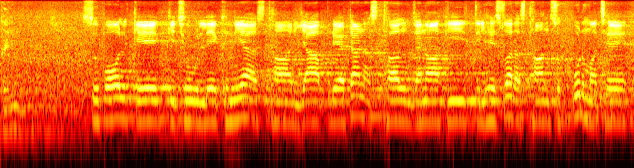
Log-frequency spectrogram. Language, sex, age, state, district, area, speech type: Maithili, male, 30-45, Bihar, Supaul, rural, spontaneous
